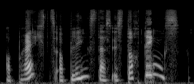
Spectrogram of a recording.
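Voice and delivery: high, impish little voice; mischievous. A narrator's reading. Drups dodging the girl's question, high and mischievous. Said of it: "so richtig schelmisch gekichert und gesagt".

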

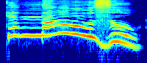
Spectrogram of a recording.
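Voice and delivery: very high, stretched, jubilant squeal; gleeful. A narrator's reading. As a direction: stretch it out in delight. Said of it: "lachte die Waldmaus". (hoch und gedehnt gejubelt)

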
